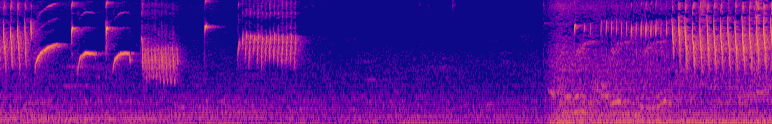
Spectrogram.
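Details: Caged-type canary delivering dense rapid-fire song: clipped swooping chirps and a buzzy trill, a short pause, then a burst of fast pulsed high trilling against a rushing background noise.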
